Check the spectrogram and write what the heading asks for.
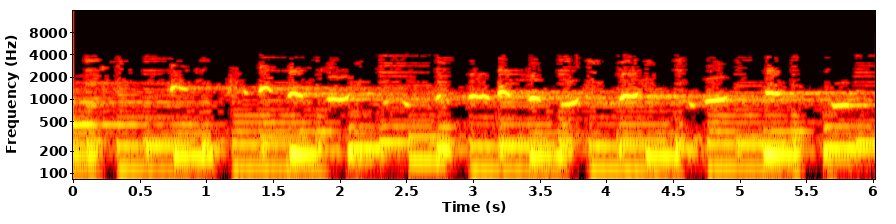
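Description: A high, gliding melody is whistled over steady backing music with repeating chords. The tune wanders through short phrases at a moderate volume for the whole stretch, with no voices.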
